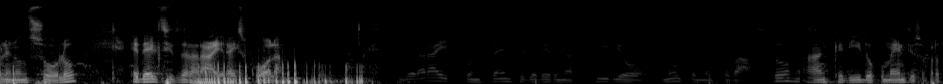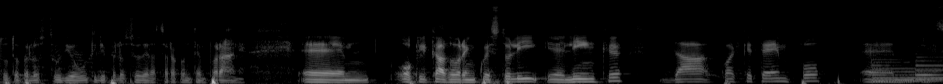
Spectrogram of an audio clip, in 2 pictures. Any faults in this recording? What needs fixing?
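Zipper noise ticks through the level moves at 3.53–4.09 s, 7.52–8.27 s and 15.23–16.07 s, since the gain jumps in unsmoothed 3 dB steps. Ramp gain per sample or interpolate to prevent it.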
